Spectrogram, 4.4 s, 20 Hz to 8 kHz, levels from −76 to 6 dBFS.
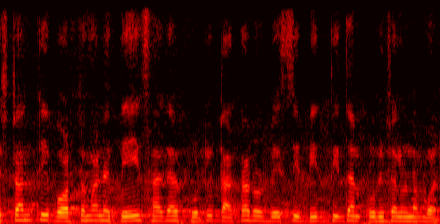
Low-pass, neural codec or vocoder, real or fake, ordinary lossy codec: none; codec, 16 kHz, 2 kbps, FreqCodec, larger model; fake; none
